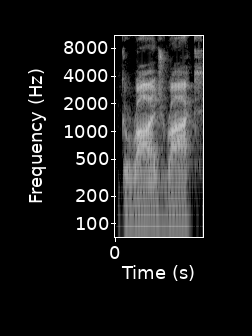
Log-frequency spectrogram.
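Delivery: ordinary talk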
